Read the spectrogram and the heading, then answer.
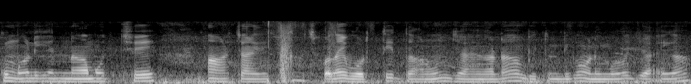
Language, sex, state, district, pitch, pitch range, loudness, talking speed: Bengali, male, West Bengal, Jhargram, 130 Hz, 125-140 Hz, -17 LUFS, 130 wpm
